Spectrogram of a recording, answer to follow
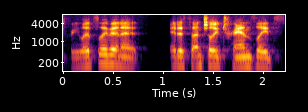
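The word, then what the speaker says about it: friluftsliv: chapter is about this wellness concept it's called free let's live it's spelled f t f-r-i-l-u-f-t-s l i v pronounce free let's live in it it essentially translates to the free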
